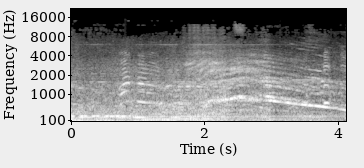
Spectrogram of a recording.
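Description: Riders on a swinging pendulum fairground ride screaming, several long cries that rise and fall in pitch and overlap, the longest about two seconds in, over a steady low drone.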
